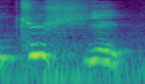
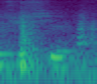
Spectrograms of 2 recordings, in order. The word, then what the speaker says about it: tussiez: Que fièrement vous vous tuchiez. Arrête ce Tuchiez, comme ça se prononce. Oh, mais c'est horrible une dictée comme ça. Que fièrement vous vous tussiez.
